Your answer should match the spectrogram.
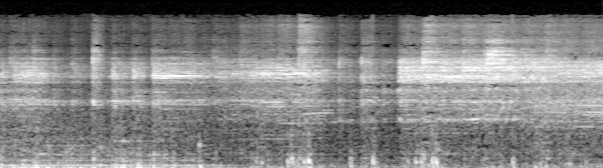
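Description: Very faint music given out by a speaker cabinet's panel, driven by a tactile exciter mounted on its back panel; the empty cabinet is lined with sound-deadener pads and spray-on coating.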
